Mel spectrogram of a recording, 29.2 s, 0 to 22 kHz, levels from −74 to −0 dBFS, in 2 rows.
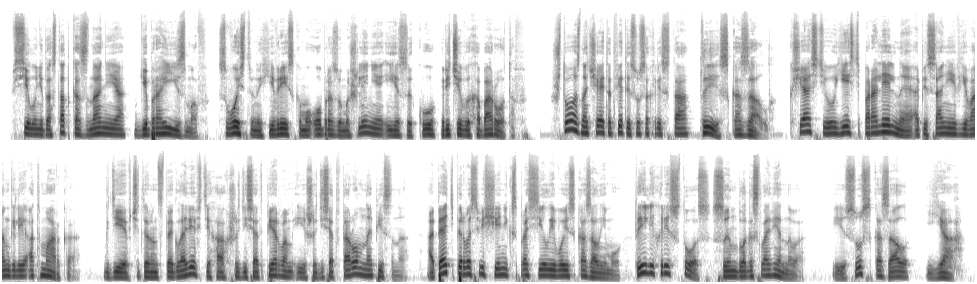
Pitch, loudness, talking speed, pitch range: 120 Hz, -22 LUFS, 110 wpm, 105-135 Hz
